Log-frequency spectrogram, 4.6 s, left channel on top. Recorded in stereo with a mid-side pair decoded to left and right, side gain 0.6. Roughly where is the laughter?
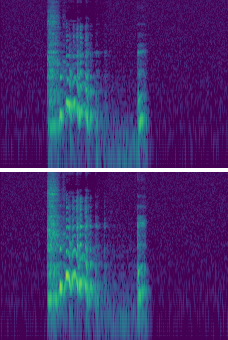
Ahead right.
